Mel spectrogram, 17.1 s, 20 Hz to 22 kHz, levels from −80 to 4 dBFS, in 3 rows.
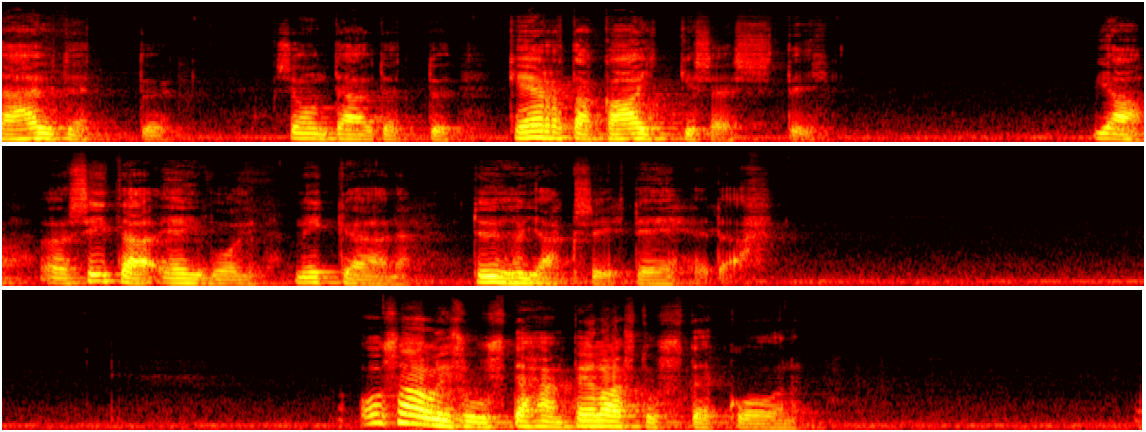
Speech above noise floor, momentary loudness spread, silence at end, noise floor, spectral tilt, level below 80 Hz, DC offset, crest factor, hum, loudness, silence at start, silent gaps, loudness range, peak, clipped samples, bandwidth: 31 dB; 20 LU; 1.7 s; -48 dBFS; -7 dB/octave; -58 dBFS; under 0.1%; 20 dB; none; -18 LUFS; 0 s; none; 7 LU; 0 dBFS; under 0.1%; 15 kHz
